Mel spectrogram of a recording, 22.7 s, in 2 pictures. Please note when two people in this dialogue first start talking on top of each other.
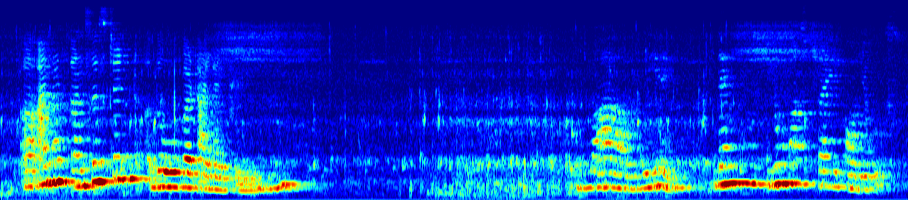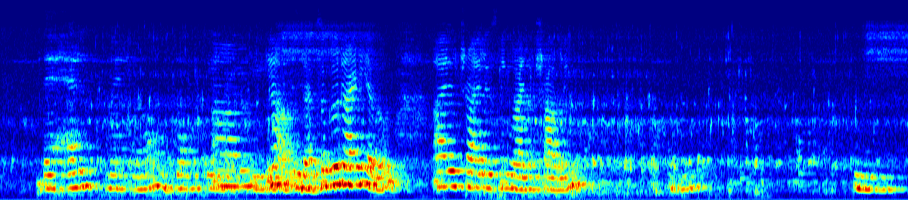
14 s

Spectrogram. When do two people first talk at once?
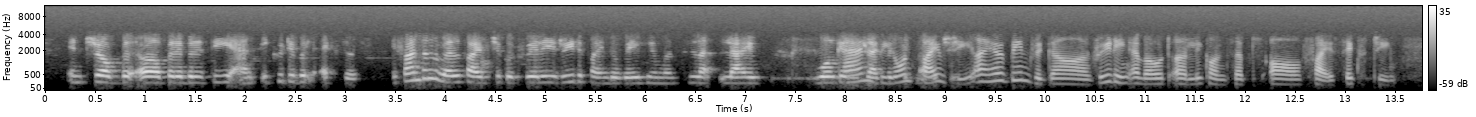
8 s

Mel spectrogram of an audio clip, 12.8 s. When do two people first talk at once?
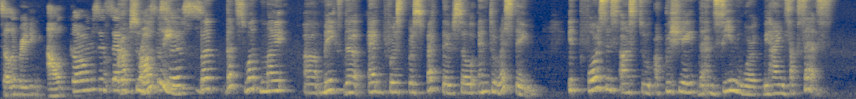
2 s

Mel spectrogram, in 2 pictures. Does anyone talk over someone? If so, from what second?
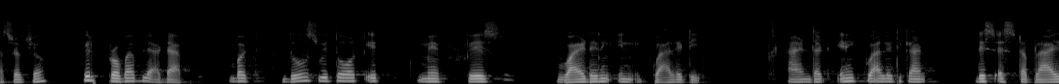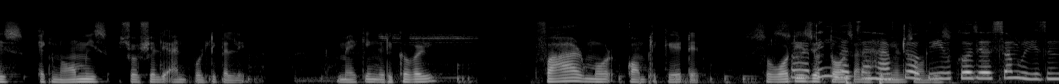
18 s

